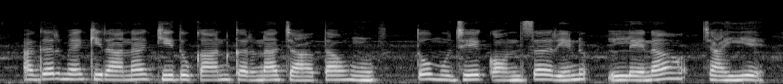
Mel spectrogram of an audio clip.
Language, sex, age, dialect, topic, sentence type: Hindi, female, 31-35, Marwari Dhudhari, banking, question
